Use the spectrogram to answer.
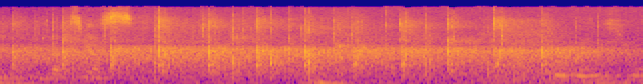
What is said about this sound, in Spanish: ¿Qué les pareció esta historia? Un aplauso aquí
